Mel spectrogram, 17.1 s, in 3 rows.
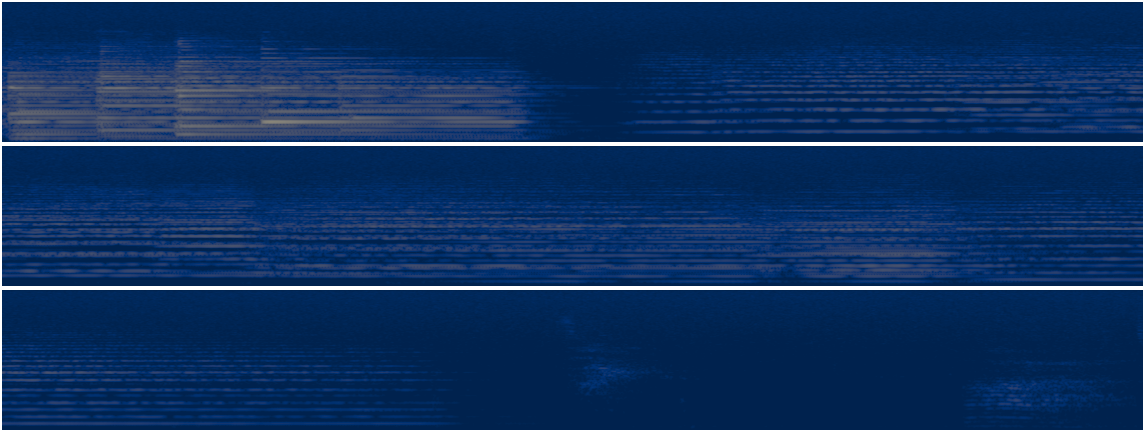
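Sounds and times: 
piano: 0.0s - 2.8s.

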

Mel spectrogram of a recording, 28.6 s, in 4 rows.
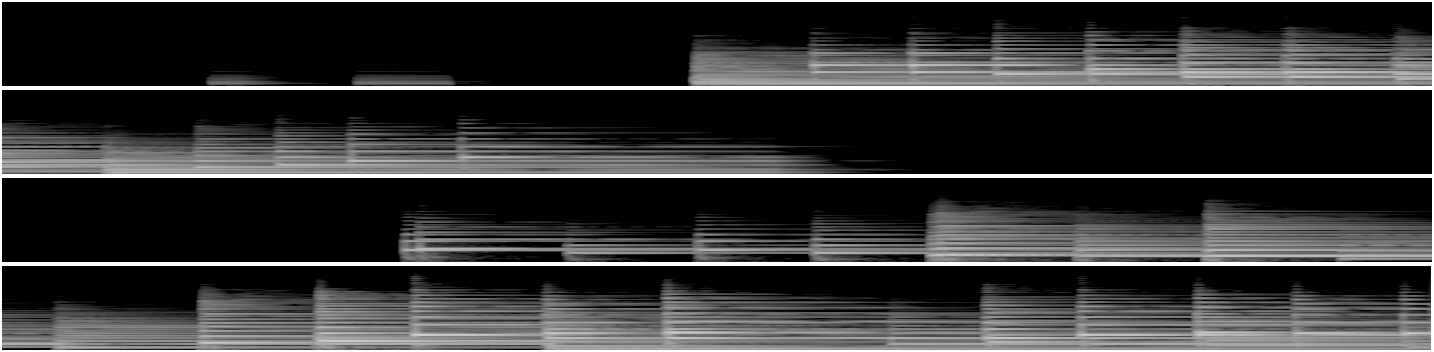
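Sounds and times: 
piano: 3.5s - 11.2s, 16.3s - 28.5s.

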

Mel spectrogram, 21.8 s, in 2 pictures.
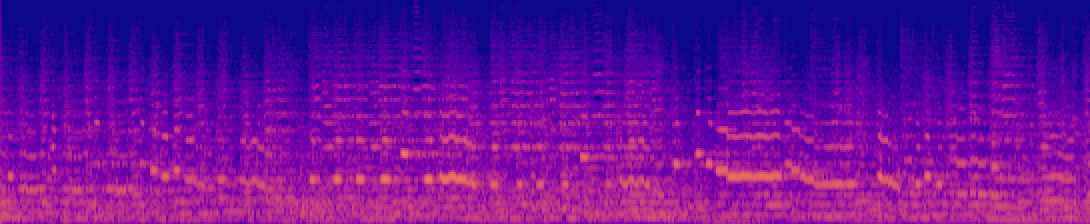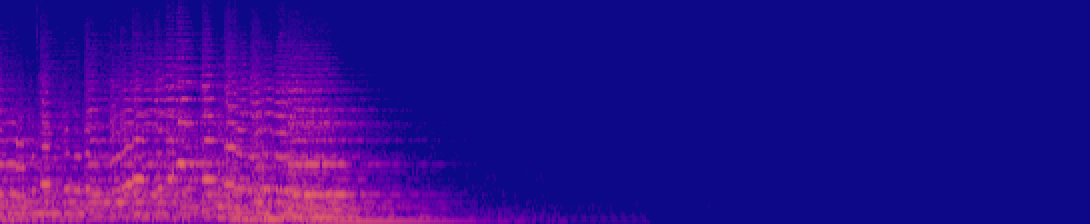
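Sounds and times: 
flute piece: 0.0s - 15.4s.

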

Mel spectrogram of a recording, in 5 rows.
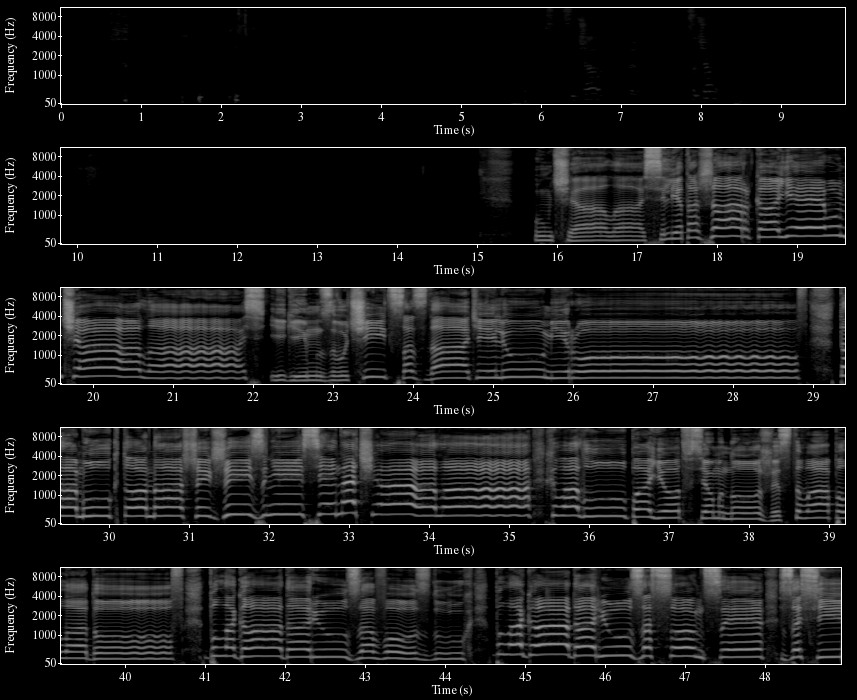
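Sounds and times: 
vocals: 15.6s - 48.9s.

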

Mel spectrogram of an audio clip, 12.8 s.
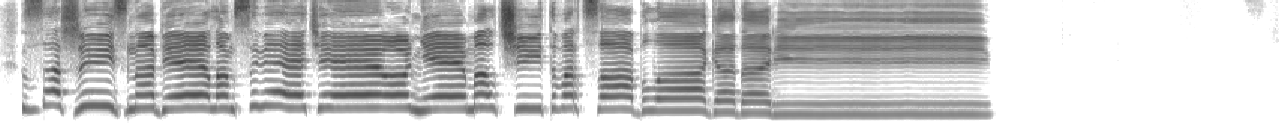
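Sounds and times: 
vocals: 0.0s - 10.0s.

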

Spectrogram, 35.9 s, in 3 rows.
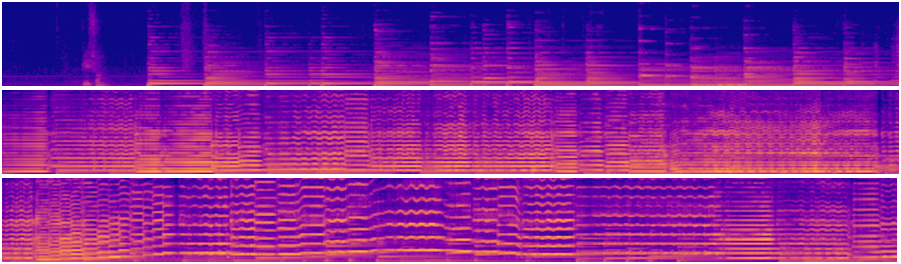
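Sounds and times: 
viola: 11.9s - 35.8s.

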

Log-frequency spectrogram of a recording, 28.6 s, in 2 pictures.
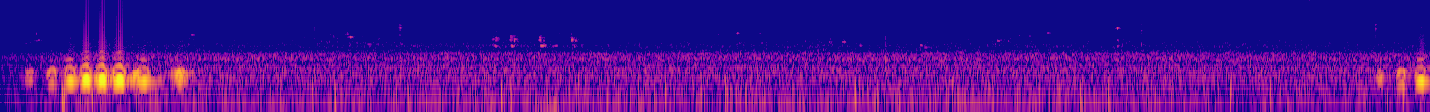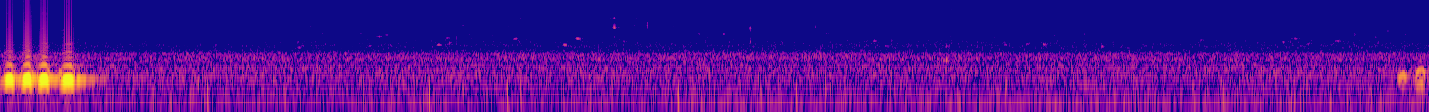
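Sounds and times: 
faint hiss: 0.0s - 28.5s
owl hooting: 0.2s - 2.0s, 13.8s - 15.4s, 28.2s - 28.5s.

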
